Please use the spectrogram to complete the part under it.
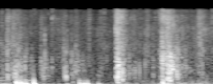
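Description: Footsteps crunch along a path in a cemetery during a national war remembrance gathering: a few soft, uneven treads, then a pause and a couple more steps.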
